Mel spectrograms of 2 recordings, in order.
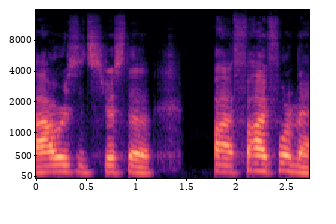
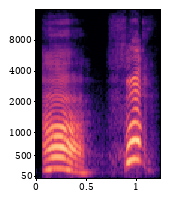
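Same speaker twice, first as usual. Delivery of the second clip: frustrated outburst; 5 semitones higher, 11 dB louder than usual. Real, not acted. Worked-up rant boils over.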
